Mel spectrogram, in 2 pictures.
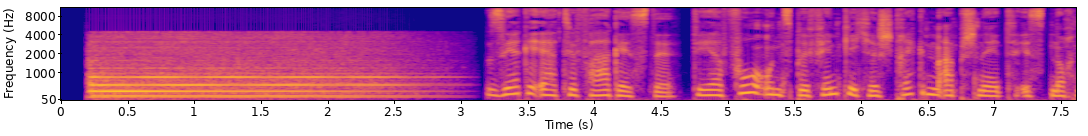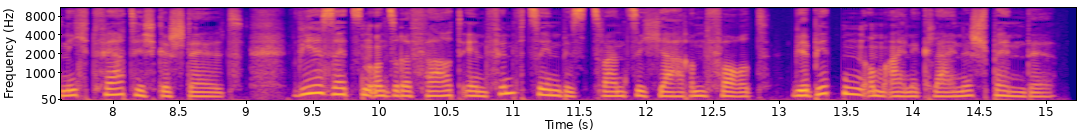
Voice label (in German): Ansage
